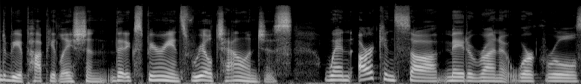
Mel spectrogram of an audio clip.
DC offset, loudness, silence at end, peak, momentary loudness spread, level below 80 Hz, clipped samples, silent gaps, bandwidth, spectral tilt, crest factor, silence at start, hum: under 0.1%; -18 LUFS; 0 s; -4 dBFS; 4 LU; -46 dBFS; under 0.1%; none; 17 kHz; -4 dB/octave; 14 dB; 0 s; none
